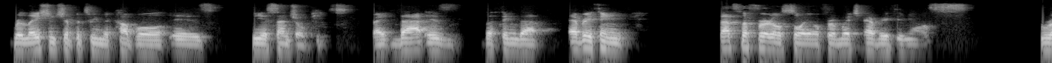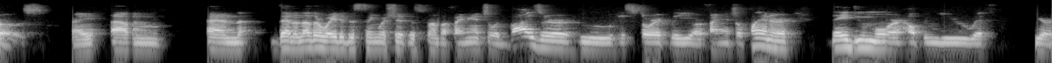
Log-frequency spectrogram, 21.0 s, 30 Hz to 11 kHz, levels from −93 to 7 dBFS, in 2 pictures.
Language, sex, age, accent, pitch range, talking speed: English, male, 30-49, American, 100-120 Hz, 145 wpm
